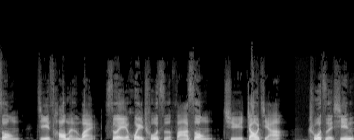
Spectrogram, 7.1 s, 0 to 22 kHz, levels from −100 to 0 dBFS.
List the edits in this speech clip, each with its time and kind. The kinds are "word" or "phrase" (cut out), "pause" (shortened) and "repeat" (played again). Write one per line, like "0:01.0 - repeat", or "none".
0:02.0 - pause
